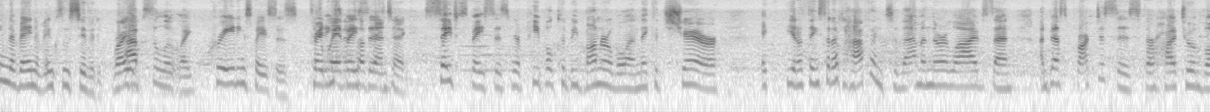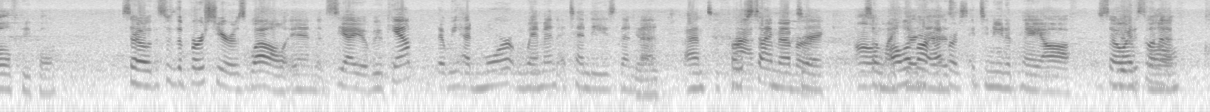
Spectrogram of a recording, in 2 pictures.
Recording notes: Interview in Action live from the 2023 CHIME Fall Forum.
